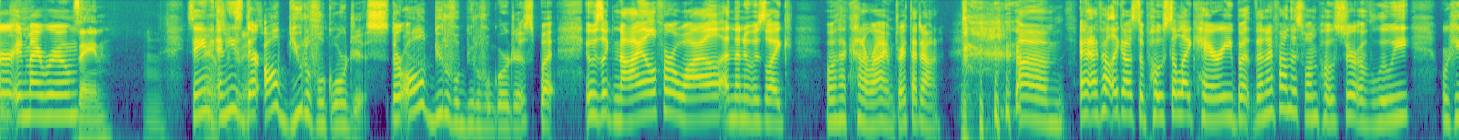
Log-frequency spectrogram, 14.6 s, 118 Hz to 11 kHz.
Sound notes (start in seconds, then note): 9.6 laughs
